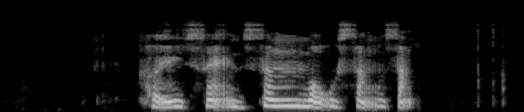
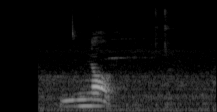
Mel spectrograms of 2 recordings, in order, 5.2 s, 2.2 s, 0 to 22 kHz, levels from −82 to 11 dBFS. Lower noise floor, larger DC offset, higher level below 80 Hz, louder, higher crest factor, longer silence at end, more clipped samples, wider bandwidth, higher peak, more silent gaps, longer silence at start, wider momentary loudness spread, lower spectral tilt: first, -78 dBFS vs -54 dBFS; neither; about the same, -70 dBFS vs -66 dBFS; first, -18 LUFS vs -31 LUFS; about the same, 18 dB vs 20 dB; first, 1.1 s vs 0 s; neither; second, 9.6 kHz vs 16 kHz; first, -4 dBFS vs -14 dBFS; neither; first, 1.4 s vs 0.4 s; second, 8 LU vs 26 LU; about the same, -5.5 dB/octave vs -6 dB/octave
